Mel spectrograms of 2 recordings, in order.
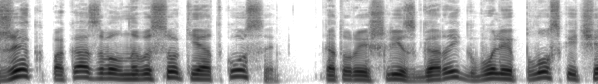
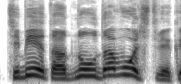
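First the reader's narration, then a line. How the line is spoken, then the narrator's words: Shouted. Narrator (Russian): кричал Ральф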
